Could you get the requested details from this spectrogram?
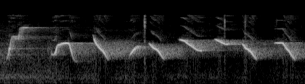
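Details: Lyrebird singing a varied song, here a series of loud, clear whistled notes, each sliding sharply downward, repeated roughly every half second with short gaps between them.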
